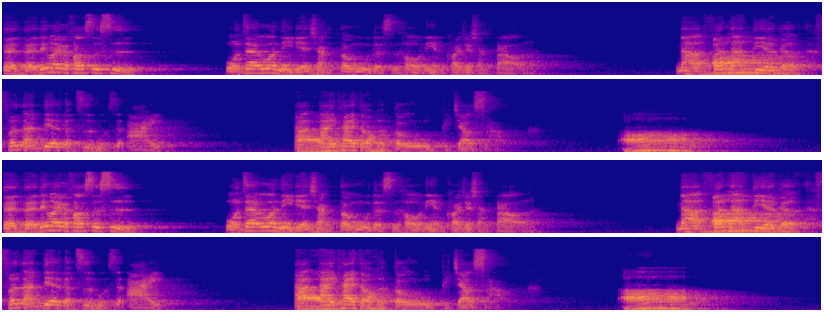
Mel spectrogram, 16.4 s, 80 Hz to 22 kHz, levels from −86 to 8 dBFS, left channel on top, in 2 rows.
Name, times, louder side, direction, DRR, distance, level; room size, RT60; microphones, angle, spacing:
voice 1, 0.0-1.4 2.2-5.4 6.7-9.8 11.1-13.2, right 2 dB, 30° right, 1.1 m, -25 dB
voice 2, 7.1-7.9 11.1-11.5 11.8-12.0 14.4-15.0, right 3 dB, 65° right, 4.7 m, -22 dB
23.5 x 22.0 x 9.0 m
head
